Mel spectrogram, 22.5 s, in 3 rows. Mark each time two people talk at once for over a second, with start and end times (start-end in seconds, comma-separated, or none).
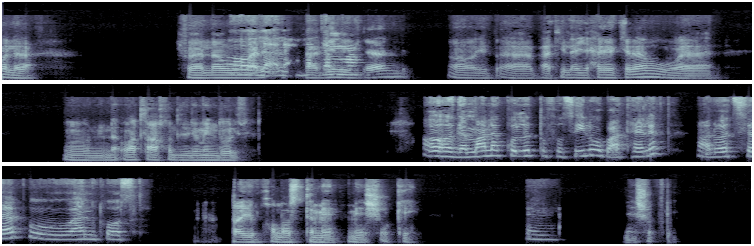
2.3-3.7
